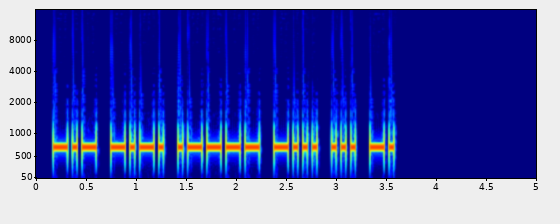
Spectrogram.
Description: Morse code, heard as a keyed tone, about 25 wpm, 700 Hz. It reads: KC1BSN
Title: USA Callsign DE Callsign 25wpm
